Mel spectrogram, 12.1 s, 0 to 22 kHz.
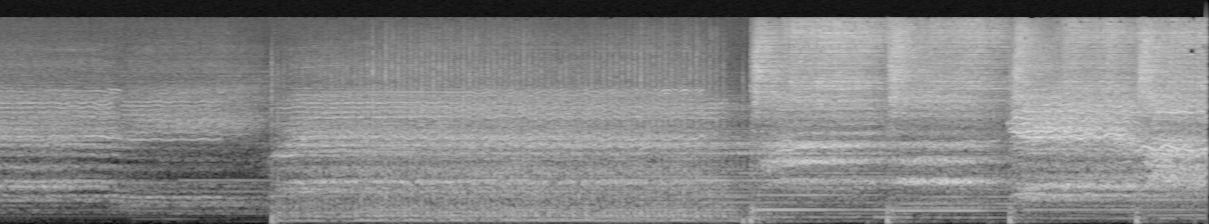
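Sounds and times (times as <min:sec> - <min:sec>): choir singing held chord: 0:00.0 - 0:12.0
church band playing: 0:02.8 - 0:12.0.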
